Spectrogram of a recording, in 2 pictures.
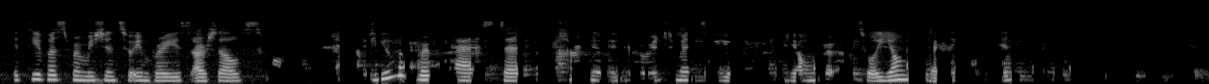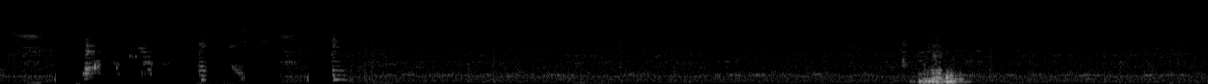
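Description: From 2.45 to 15.57 s, a second voice sits under the main talker. This is the other side's voice leaking through, at roughly 20 dB below the speech. The likely cause is the other side playing on a loudspeaker, with the echo canceller failing to remove it from the microphone. The leaked voice is faint, a layer behind the talker.

Inside that stretch, from 2.7 to 10.2 s, the talker's own speech is suppressed in double talk. Both sides speak at once here. The echo canceller likely cannot tell its talker from the echo, so it pulls both down. The talker's voice sinks in pieces, by as much as about 40 dB at worst. Around five seconds of speech are affected in total.

From 10.73 to 15.4 s, the background is gated by the echo canceller. While the loudspeaker plays, the canceller clamps the microphone hard. The room sound falls away, by up to about 39 dB. Then it comes back when the canceller releases. 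The gaps add up to about three seconds.

The leak returns three more times, much quieter, at roughly 40 dB below the speech. These come at 16.63 to 17.75 s, 19.26 to 20.32 s, and 21.76 to 23.72 s. Each is a brief, faint trace of the far voice. All of this passes through the call's microphone path, which carries nothing above 8 kHz.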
